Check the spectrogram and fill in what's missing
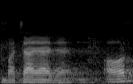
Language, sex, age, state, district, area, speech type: Hindi, male, 30-45, Bihar, Darbhanga, rural, spontaneous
